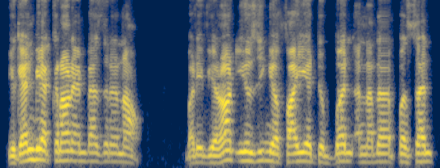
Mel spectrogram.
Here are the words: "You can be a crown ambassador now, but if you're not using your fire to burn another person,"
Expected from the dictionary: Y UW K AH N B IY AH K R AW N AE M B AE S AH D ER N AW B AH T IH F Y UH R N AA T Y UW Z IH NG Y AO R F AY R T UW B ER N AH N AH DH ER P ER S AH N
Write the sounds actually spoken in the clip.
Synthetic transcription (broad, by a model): Y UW K AH N B IY AH K R AW N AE M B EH S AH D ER N AW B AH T IH F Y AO N AA T Y UW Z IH NG Y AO F AY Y T UW B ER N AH N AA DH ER P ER S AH N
